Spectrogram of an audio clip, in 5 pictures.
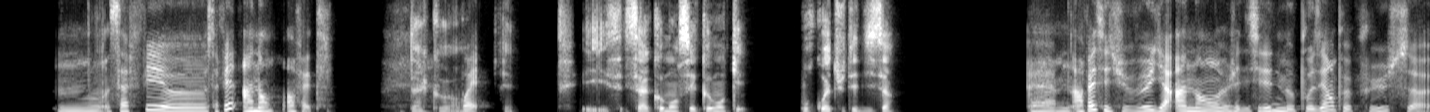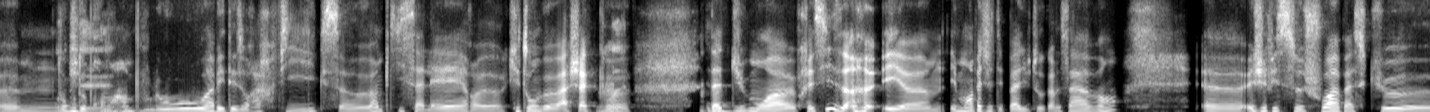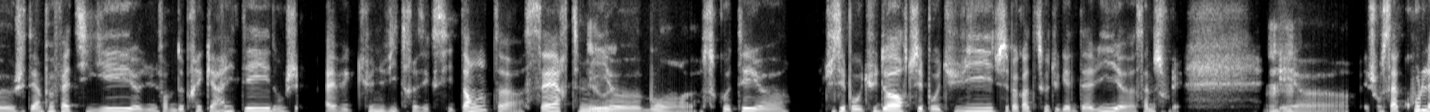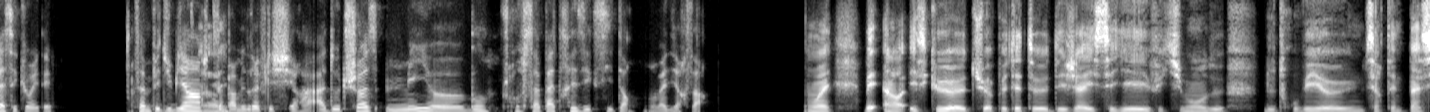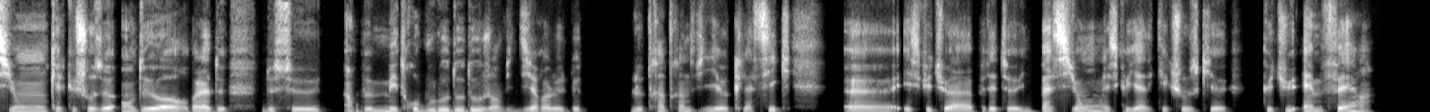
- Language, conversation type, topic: French, advice, Comment surmonter la peur de vivre une vie par défaut sans projet significatif ?
- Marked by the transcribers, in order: chuckle; tapping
